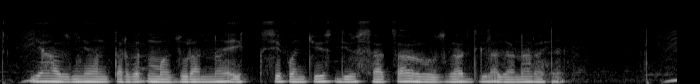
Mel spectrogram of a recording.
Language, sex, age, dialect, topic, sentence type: Marathi, male, 18-24, Varhadi, banking, statement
